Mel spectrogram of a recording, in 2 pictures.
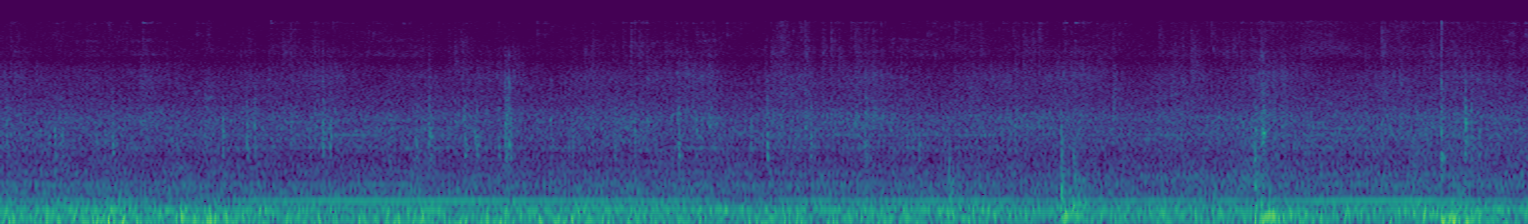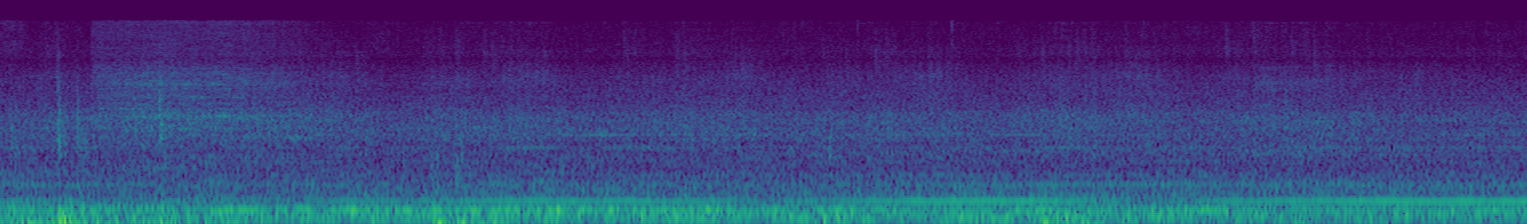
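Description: Cable car running: a steady low rumble and hum, the hum tone dropping out and returning every few seconds, with scattered clicks and knocks.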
